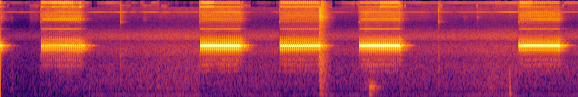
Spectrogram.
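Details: EST Genesis horn strobe fire alarm test, meant to sound like a classic Spectre alert but higher pitch: loud high-pitched half-second blasts repeating steadily with short gaps; normal horn operation.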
